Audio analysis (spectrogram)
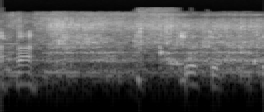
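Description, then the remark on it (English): A toilet flushes with a steady, rushing wash of water that fills the whole moment, while someone's voice briefly cuts in over the noise. “Was that a toilet flushing?”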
